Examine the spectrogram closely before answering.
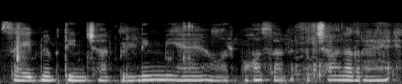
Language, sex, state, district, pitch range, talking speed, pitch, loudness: Hindi, female, Gujarat, Valsad, 185-200 Hz, 210 wpm, 195 Hz, -20 LUFS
